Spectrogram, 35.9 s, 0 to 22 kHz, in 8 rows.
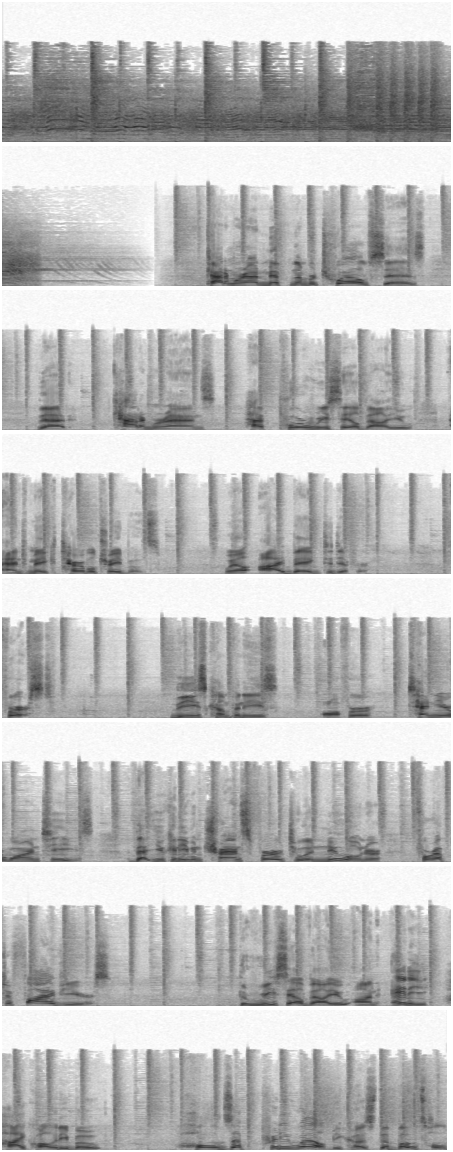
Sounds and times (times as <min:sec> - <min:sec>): Music: 0:00.0 - 0:35.8
Speech: 0:06.6 - 0:08.7, 0:09.4 - 0:15.0, 0:15.7 - 0:17.2, 0:18.0 - 0:18.5, 0:19.6 - 0:28.0, 0:29.3 - 0:32.4, 0:33.2 - 0:35.8.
